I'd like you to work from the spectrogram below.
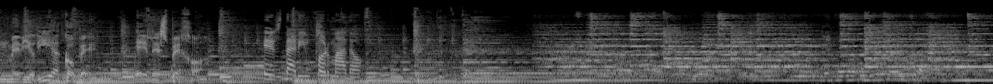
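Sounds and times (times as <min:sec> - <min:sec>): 
speech: 0:00.1 - 0:04.1
restored church bells of the village bell tower swinging and pealing: 0:05.2 - 0:09.9.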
